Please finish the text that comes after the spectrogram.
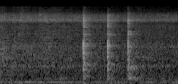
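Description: Tomato puree fries in hot oil, giving a steady close sizzle broken by three quick stirring scrapes in a row.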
